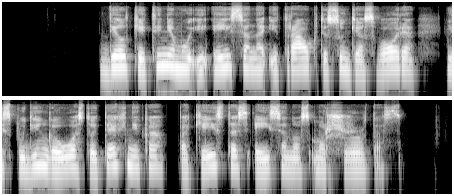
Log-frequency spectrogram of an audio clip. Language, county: Lithuanian, Vilnius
